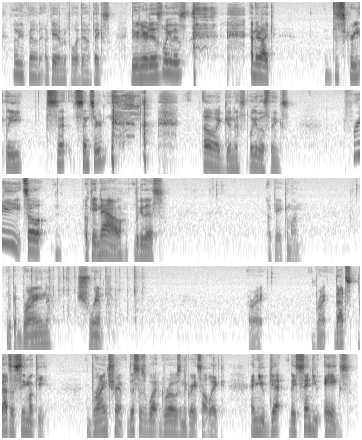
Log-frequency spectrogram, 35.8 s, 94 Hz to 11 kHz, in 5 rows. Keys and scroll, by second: 21.3-23.9 typing.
